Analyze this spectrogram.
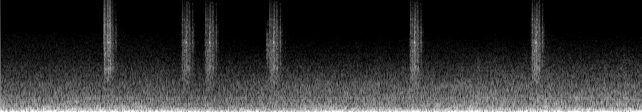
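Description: Short soft clicks sound as menu choices change.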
